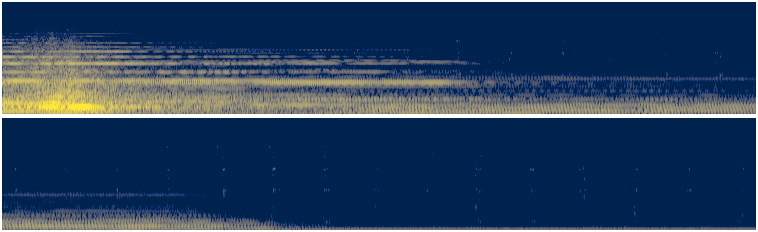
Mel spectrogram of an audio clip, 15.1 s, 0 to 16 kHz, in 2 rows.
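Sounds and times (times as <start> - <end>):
orchestra playing sustained chords: 0.0 - 9.7.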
